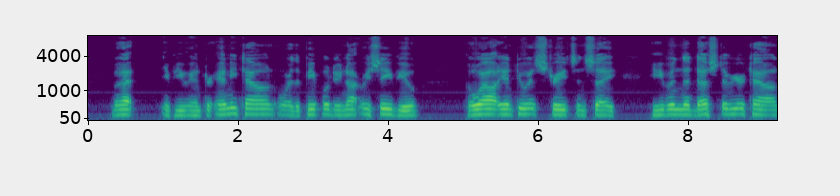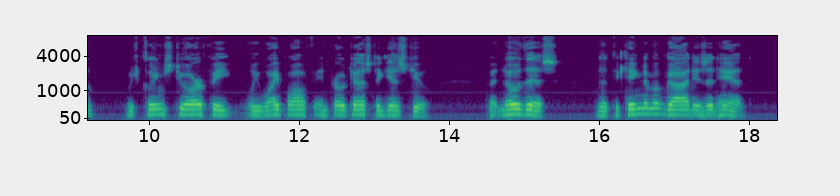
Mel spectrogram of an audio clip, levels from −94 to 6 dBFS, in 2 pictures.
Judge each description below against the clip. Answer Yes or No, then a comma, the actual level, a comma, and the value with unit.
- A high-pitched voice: No, low, 135 Hz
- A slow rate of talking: No, average, 160 wpm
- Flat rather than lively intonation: Yes, narrow, 2.1 semitones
